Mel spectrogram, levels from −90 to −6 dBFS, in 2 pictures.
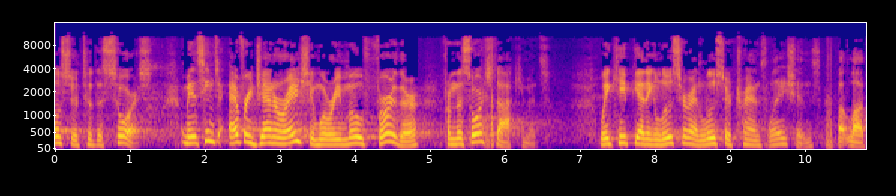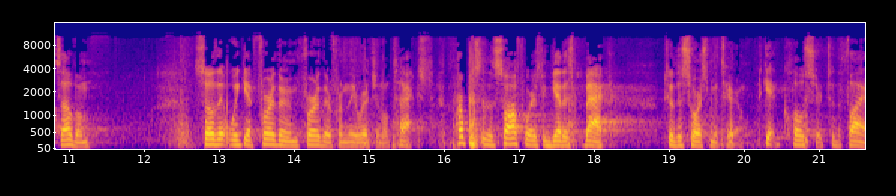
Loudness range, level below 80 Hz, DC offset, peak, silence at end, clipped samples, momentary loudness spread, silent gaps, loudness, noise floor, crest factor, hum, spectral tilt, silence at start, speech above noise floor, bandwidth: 7 LU; -60 dBFS; under 0.1%; -2 dBFS; 0 s; under 0.1%; 17 LU; none; -18 LUFS; -52 dBFS; 18 dB; none; -5 dB/octave; 0 s; 34 dB; 11 kHz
